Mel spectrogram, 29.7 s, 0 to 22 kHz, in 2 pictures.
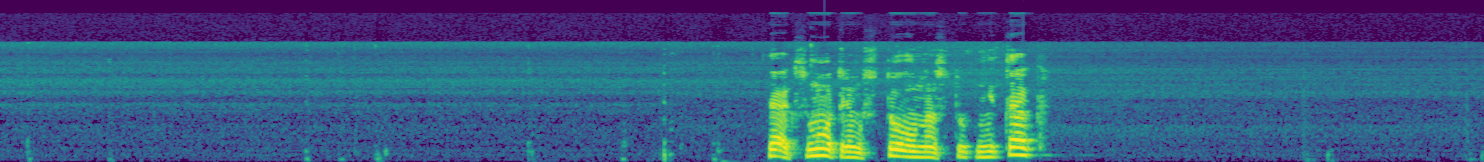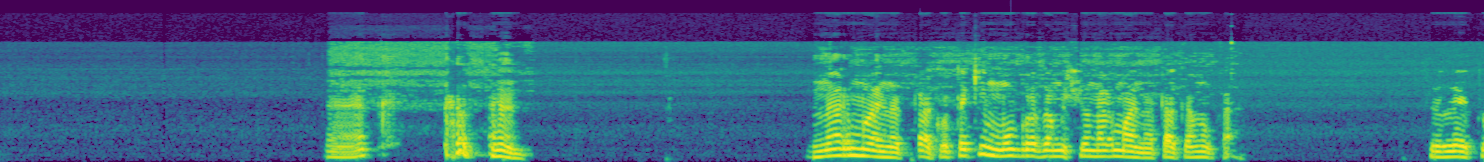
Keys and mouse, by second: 1.3-3.3 drag, 4.0-5.5 middle drag, 7.4 middle click, 13.1 space, 14.8 space, 18.2-20.2 middle drag, 23.3 click, 25.0 shift+click, 27.2-29.1 right drag.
